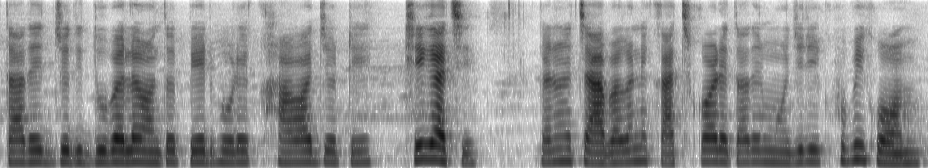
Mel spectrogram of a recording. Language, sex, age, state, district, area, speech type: Bengali, female, 60+, West Bengal, Darjeeling, rural, spontaneous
